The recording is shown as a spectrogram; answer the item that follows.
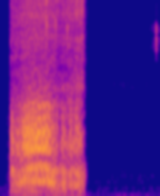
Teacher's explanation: Now the next subtype is the grunt, which is shorter, has a lower and often level of falling pitch, and it's a bit harsher, a bit raspier, a bit more creaky in the voice quality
